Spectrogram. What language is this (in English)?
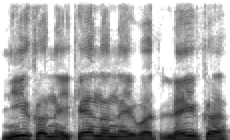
Lithuanian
